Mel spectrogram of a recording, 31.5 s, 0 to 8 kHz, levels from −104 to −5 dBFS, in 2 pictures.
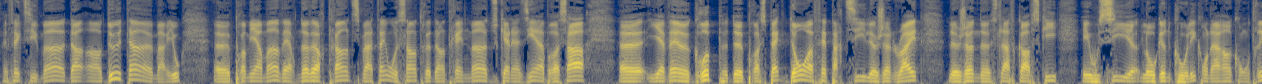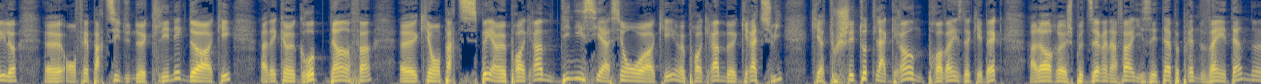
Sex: male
